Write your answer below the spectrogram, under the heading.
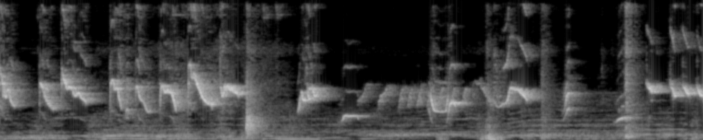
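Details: Oriental white-eye song in dakun wilis ngerol nembak style: high, sharp slurred chirps in quick clusters, some longer wavering whistles, rapid and restless, over faint low background sounds.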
